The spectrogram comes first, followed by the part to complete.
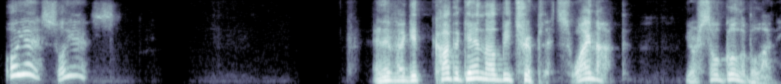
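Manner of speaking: playfully smug telenovela cad; smug husband. Acted. Husband gloats in acted telenovela.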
